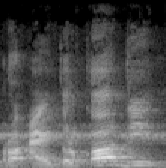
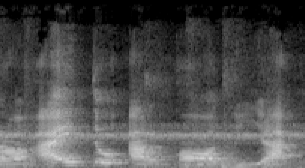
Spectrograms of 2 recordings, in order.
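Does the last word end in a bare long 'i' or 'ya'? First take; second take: bare i; ya. First: The last word ends in a bare long i. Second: The last word ends with a 'ya' sound. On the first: The speaker calls it wrong. "kamu jangan mengucapkan ra'aitu al qadi ... kalau dibaca sukun ya-nya" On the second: The speaker calls it right. "harus dibaca fathah ya-nya ... baru benar"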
